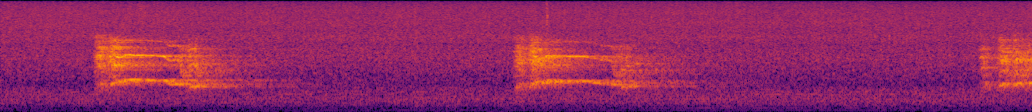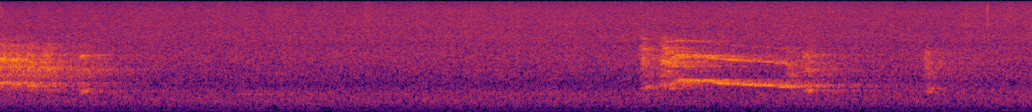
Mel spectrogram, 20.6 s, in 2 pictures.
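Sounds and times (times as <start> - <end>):
faint hiss: 0.0 - 20.6
coyotes howling: 0.9 - 3.1, 5.1 - 7.3, 9.8 - 11.8, 16.7 - 20.2.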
